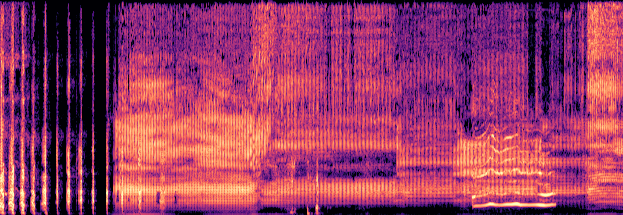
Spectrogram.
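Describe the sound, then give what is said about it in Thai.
A massage gun pressed down to massage thumps in a quick run of about eight loud, evenly spaced pulses, then settles into a steady, low mechanical buzz that rises and shifts in pitch toward the end, with no voices. “ปืนนวดนี่ดีนะเพราะว่าปืนนวดนี่เป็นของที่ใช้ดี มันก็จะนวดกดปุ๊บนะ”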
